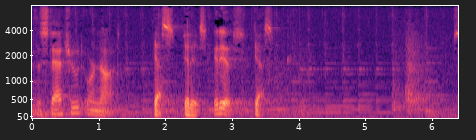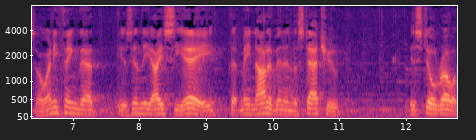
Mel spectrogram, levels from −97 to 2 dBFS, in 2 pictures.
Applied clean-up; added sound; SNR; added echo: none; Acoustic guitar; 19 dB; none.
